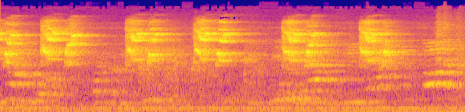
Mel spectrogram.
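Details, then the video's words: Caged lovebird uttering repeated harsh, high squawks, about six rasping bursts in under four seconds at a fairly even pace, with a faint hum behind. "Bagaimana cara agar Love Bird mau Ngekek"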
